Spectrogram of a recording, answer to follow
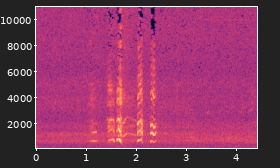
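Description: A goose honking: a quick run of about five honks over just over a second, the loudest in the middle.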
